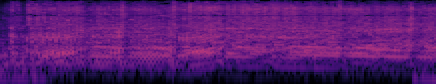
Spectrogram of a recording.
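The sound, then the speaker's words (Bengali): A motorcycle engine runs in a loud, raspy, steady drone with no clear rise or fall in pitch, heard alone without any talking. “Motor bike আগেই এসে গেছে বাসের মাথায় কেষ্টদা দেরি না করে বাইকে চড়ে বসল”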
